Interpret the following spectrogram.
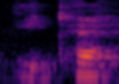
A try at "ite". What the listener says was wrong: Doesn't that need to be high tone, the E T?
